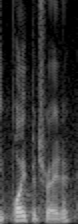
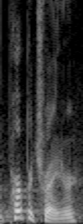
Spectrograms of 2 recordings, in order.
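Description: First: Perpetrator said as "poipetrator", the first vowel an oi glide; city pronunciation. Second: Said in the usual way. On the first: Retold or imitated. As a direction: local city way of saying perpetrator, "poi-petrator". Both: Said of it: "or as they say here in the city".

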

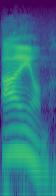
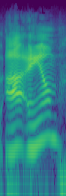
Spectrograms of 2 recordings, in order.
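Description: First: "I am" as a complete, settled statement; God's declaration. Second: "I am" thrown back louder as a baffled question; incredulous questioning. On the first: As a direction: state "I am" firmly, with falling finality. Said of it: "And God says". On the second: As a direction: query "I am" in disbelief, louder. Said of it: "that's your response?". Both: Acted.

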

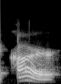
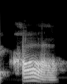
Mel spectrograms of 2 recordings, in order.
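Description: First: Car with a strong rolled-back American R at the end. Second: Car with a silent R, the vowel held open; British car, no r. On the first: Teacher shows car in American English with the R pulled. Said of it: "Então, puxa o R". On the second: Teacher shows car in British English without the R. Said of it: "Então, não pronuncia o R". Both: Shown as a demonstration.

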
